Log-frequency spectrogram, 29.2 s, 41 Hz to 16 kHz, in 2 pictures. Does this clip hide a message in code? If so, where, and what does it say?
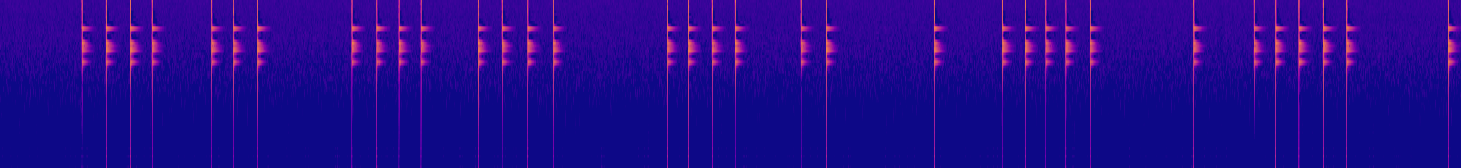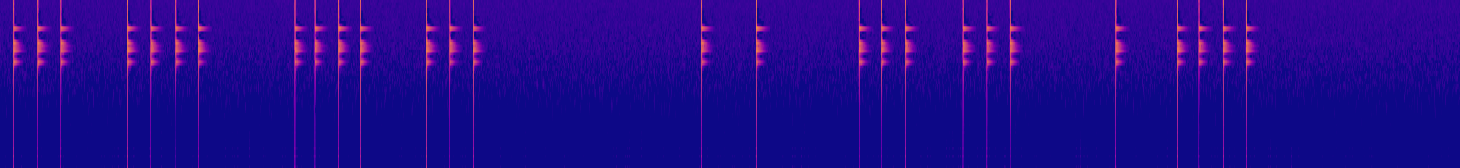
Yes: tap code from 0.8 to 27.2 s, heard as taps on glass, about 4 knocks a second. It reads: STREETS AND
